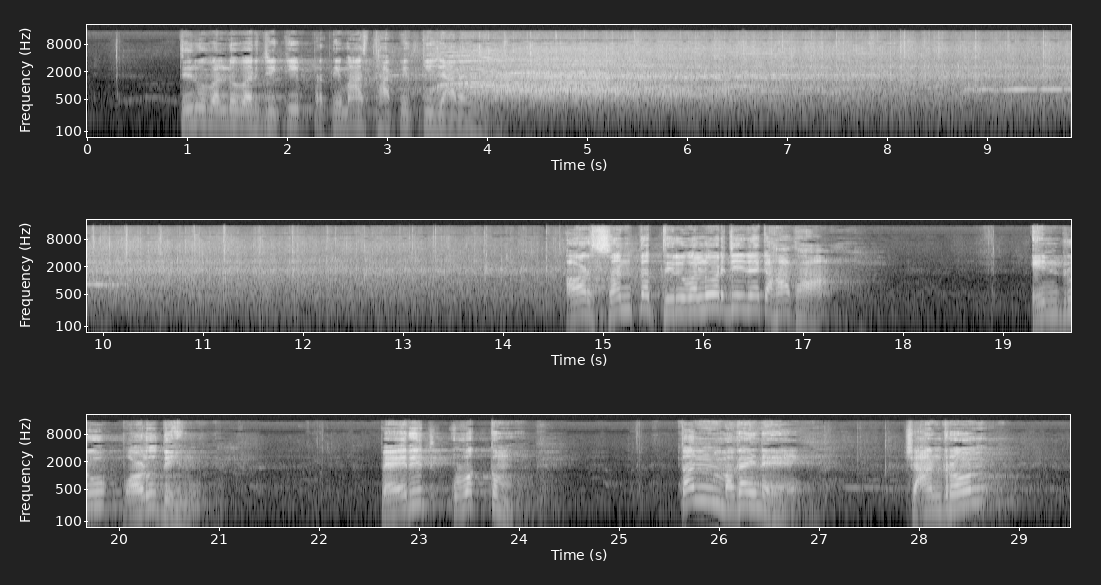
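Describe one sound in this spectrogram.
An elderly man speaks with animation through a microphone in a large hall.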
